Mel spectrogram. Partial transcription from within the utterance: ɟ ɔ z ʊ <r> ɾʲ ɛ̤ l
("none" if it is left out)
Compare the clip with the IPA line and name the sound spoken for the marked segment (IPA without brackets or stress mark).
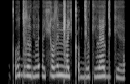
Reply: l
